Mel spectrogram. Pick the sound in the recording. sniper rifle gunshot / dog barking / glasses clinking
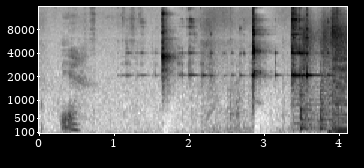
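glasses clinking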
